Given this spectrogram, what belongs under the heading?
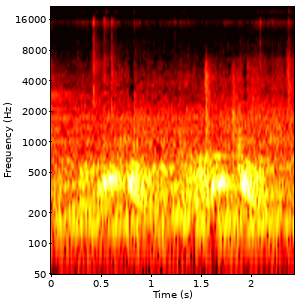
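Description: Pigeons of an old, prized breed coo in low, rolling phrases, two clear bouts close by and fairly loud, with faint rustling between them.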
